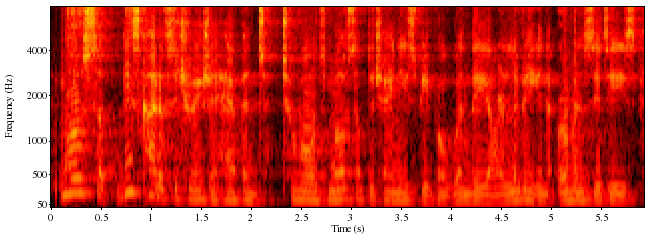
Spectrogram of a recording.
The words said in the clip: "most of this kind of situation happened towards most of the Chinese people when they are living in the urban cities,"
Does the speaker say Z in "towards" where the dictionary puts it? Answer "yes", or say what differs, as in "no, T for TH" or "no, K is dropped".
yes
